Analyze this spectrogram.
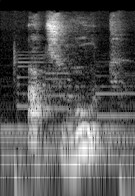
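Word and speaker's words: עַצְמוּת: Usually we pronounce this word in the Torah as atzmot, bones. But notice down here, when we take the little dot over the vav and we put it on its side, it's pronounced atzmut. Goes from atzmot to atzmut.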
